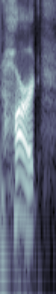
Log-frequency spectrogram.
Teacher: the a in heart happens low and way in the back.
